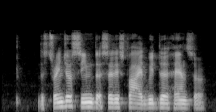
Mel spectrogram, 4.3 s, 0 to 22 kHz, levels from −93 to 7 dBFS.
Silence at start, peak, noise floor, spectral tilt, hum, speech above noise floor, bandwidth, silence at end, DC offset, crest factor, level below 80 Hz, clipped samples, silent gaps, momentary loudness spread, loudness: 0.3 s; -2 dBFS; -46 dBFS; -5 dB/octave; none; 30 dB; 7.8 kHz; 0.25 s; under 0.1%; 14 dB; -56 dBFS; under 0.1%; none; 12 LU; -16 LUFS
